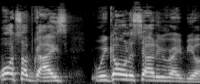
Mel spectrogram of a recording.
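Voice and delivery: put-on, reined-in, mild yell.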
